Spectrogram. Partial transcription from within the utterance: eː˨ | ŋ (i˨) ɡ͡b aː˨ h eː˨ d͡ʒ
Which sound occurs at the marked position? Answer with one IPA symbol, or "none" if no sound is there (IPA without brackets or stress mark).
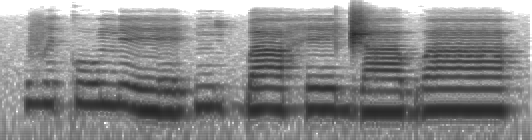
i˨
